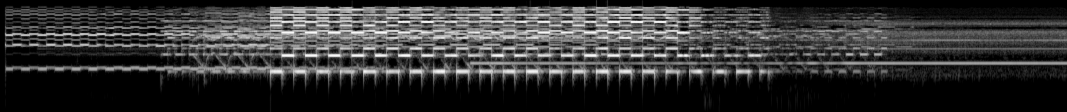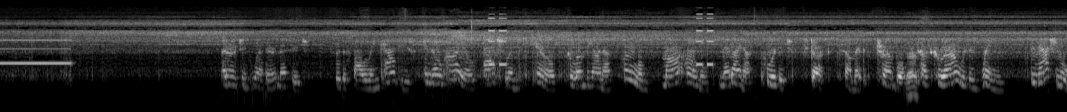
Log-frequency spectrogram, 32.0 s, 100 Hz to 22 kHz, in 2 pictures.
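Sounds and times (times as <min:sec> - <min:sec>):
weather alarm tone: 0:00.1 - 0:17.1
electronic beeping tones: 0:01.1 - 0:17.1
radio hiss: 0:17.1 - 0:32.0.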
